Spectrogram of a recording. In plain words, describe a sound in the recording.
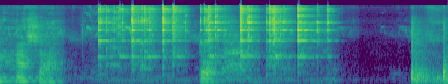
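A wire whisk clinks rapidly against a glass bowl.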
